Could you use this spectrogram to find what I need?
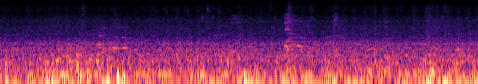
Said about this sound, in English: And it's the south of Mumbai journey, as you well know. And it's the long time dream of taking a train. We get lots of vibrations, lots of air conditioning sounds, because it's an air conditioned car.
